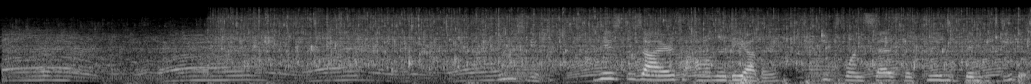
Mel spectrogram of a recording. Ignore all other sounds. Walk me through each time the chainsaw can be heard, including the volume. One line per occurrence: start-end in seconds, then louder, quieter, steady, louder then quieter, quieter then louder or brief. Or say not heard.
0.0-10.2 steady.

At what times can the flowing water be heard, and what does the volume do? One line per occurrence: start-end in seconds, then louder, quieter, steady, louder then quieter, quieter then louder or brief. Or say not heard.
0.0-10.2 louder.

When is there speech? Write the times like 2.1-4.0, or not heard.
5.0-10.2.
